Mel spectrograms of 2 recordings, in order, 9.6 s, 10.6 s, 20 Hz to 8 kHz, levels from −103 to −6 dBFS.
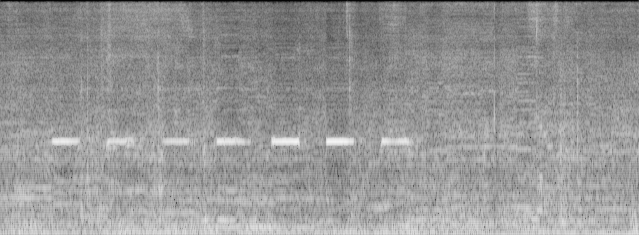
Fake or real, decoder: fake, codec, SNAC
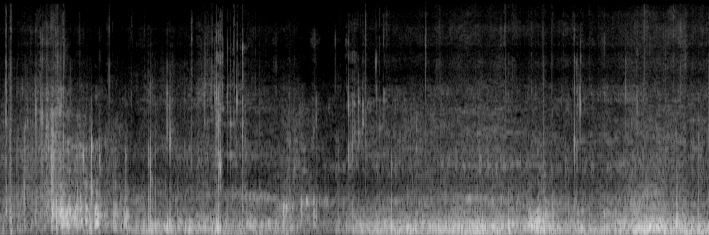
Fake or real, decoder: fake, codec, SNAC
